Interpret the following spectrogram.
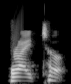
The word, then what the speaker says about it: writer: postman okay about suppose writer e r r is silent so that ends with this sound a writer and a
